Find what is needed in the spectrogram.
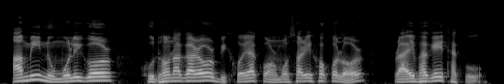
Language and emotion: Assamese, neutral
